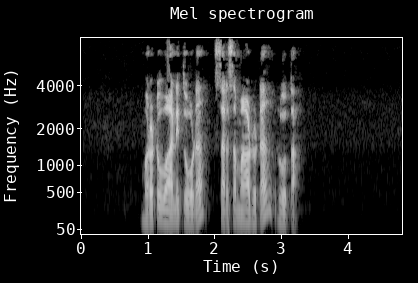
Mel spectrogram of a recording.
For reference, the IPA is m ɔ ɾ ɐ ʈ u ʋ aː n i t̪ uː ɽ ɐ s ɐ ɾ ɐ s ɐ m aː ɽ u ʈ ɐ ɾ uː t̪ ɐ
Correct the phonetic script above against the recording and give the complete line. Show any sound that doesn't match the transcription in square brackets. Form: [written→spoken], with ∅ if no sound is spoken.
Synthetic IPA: m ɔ ɾ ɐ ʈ u ʋ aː n i t̪ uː ɽ ɐ s ɐ ɾ ɐ s ɐ m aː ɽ u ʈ ɐ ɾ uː t̪ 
